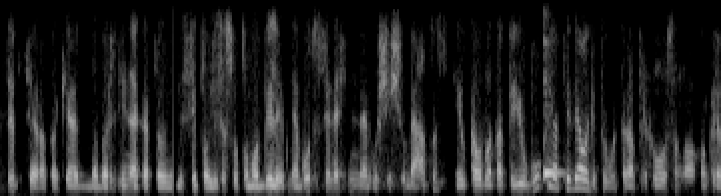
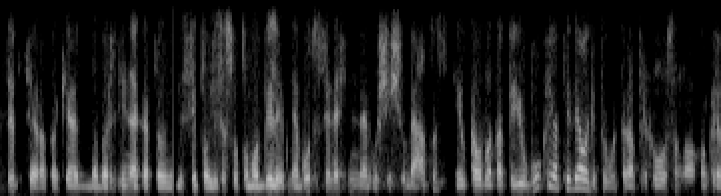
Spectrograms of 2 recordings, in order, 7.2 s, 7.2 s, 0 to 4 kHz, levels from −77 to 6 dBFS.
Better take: second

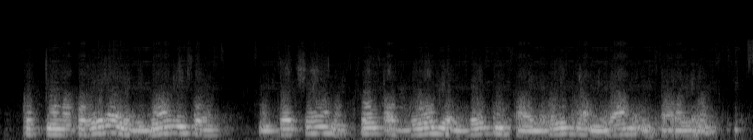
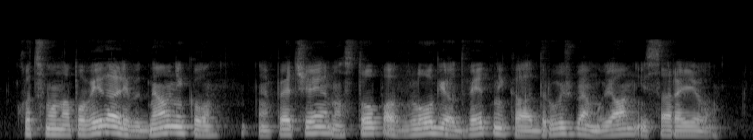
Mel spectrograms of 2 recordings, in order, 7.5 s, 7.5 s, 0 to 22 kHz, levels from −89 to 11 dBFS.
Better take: second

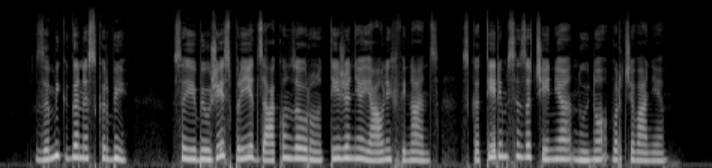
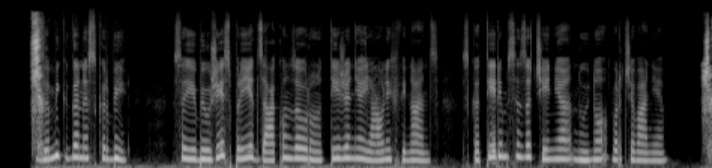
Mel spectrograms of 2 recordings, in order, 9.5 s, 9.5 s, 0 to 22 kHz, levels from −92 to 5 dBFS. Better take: first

